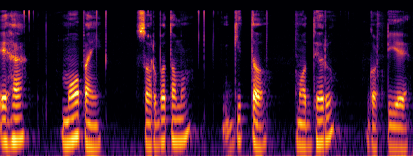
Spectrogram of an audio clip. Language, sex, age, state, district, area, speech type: Odia, male, 18-30, Odisha, Kandhamal, rural, read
